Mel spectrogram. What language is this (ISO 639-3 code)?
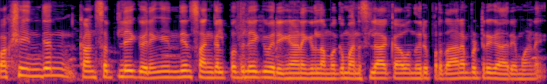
mal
